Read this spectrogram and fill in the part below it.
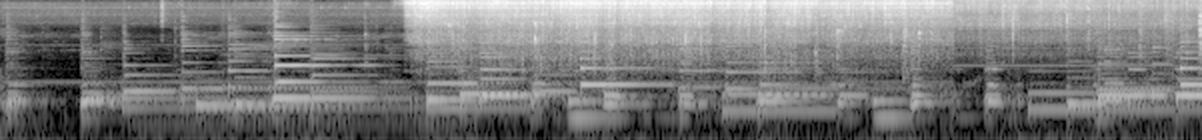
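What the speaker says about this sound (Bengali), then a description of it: "পেঁয়াজটা দিয়ে আমি একটু ভালো মতো ভেজে নেব" Onion frying in hot oil with panch phoron, loud continuous sizzling that swells when the onion goes in, while music plays over it with no talking.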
